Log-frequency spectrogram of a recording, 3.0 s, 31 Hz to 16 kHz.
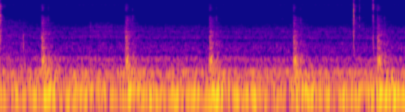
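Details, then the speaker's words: Chinese diesel air heater in a snowmobile trailer, set to automatic mode with a temperature chosen on the remote: a low, steady fan rumble with a fuel-pump tick about every 0.6 s as it throttles up toward temperature; normal. "It automatically throttles up until it reaches that temperature. Then it throttles itself back down, and it just runs at a really, really low speed."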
